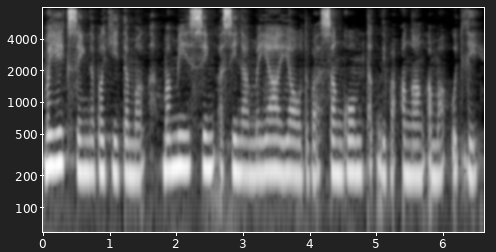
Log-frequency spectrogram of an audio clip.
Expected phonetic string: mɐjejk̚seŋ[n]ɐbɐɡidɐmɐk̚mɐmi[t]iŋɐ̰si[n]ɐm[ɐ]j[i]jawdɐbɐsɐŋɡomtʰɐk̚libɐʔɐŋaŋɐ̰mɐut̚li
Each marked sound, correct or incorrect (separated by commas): correct, incorrect, correct, correct, incorrect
